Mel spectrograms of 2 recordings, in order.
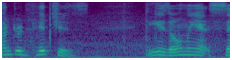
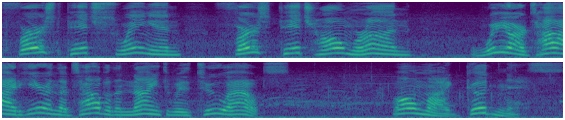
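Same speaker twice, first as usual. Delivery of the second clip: all-out excited shouting, yelling call; 4 semitones higher, 4 dB louder than usual. Calling a game-tying home run in the ninth for the folks listening, yelling. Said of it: "Sorry for the yelling".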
